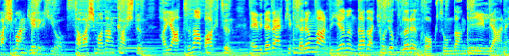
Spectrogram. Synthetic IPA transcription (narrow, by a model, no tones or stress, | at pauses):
aʃmanɟe̞ɾecʰijo̰savaʃmad̪ankʰat͡ʃt̪ʰɯnhajaːt̪ʰɯnabakt̪ʰɯnɛvd̪ɛbælʲcʰikʰaɾɯnvaɾd̪ɯjanɯnd̪ad̪at͡ʃʰo̞d͡ʒuklˠaɾɯnkʰo̞ɾkt̪ʰuːnd̪and̪e̞jilʲja̰ːnɪ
